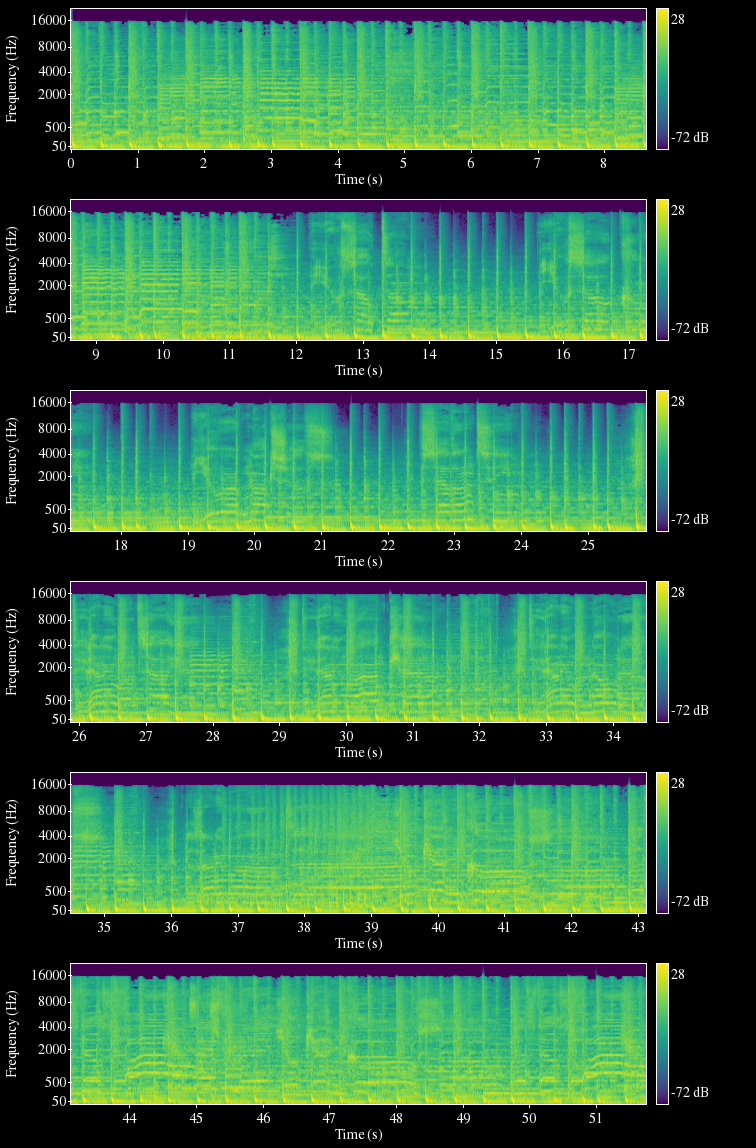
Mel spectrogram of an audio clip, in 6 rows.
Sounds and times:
Music: 0:00.0 - 0:51.7.

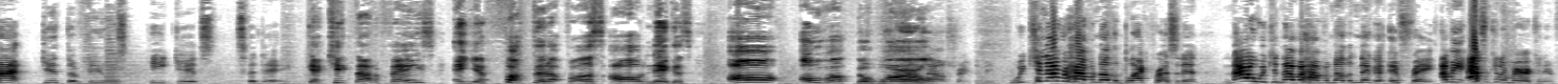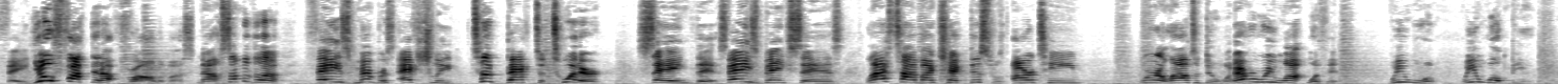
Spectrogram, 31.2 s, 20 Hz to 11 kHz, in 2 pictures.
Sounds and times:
Speech: 0:00.0 - 0:26.4, 0:27.0 - 0:31.0
Music: 0:00.0 - 0:31.1.

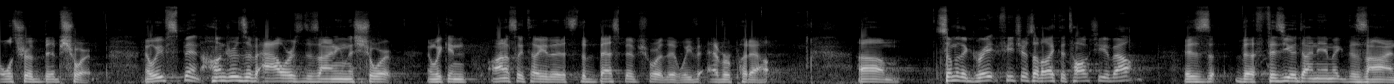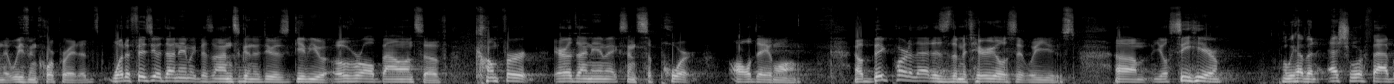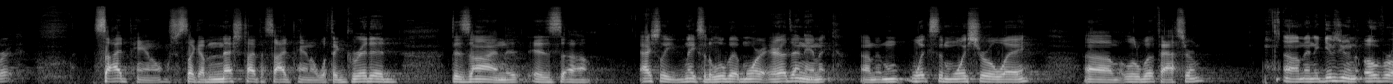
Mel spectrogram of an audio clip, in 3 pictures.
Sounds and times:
Speech: 0:00.0 - 0:07.8, 0:08.6 - 0:28.2, 0:28.8 - 0:41.8.

